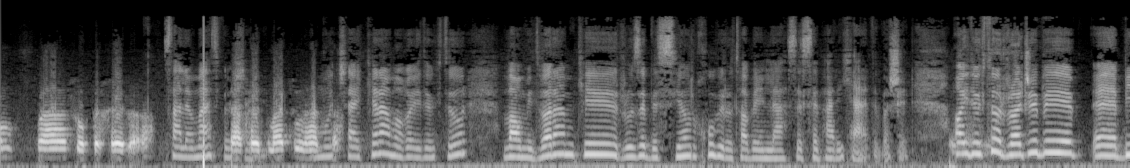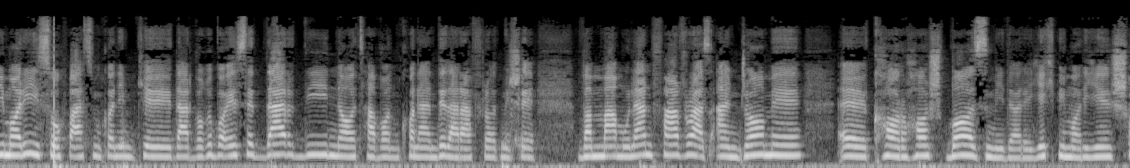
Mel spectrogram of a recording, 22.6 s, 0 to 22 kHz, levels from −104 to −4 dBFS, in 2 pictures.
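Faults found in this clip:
Invalid numbers at full scale, 2.03 s and 11.83 s: two single sharp bangs. A processing stage likely produced infinite or invalid values that clamped to maximum amplitude for 2.9 ms and 0.73 ms blocks, which fit 128-sample and 32-sample processing blocks.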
